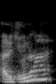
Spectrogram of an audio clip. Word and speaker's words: Arjuna: when they speak about Arjun or Krishna they will speak Arjun and Krishna not Arjuna and Krishna why it is wrong it's wrong the correct pronunciation is Arjuna oh I see ah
